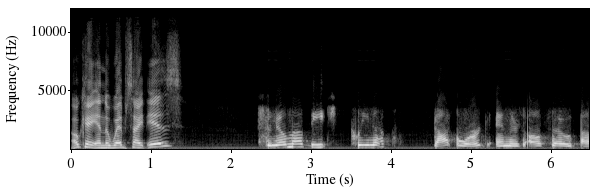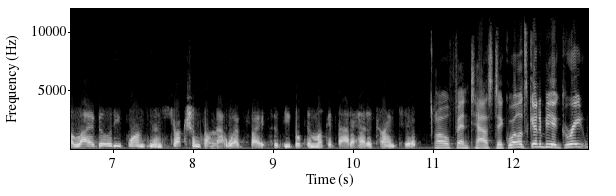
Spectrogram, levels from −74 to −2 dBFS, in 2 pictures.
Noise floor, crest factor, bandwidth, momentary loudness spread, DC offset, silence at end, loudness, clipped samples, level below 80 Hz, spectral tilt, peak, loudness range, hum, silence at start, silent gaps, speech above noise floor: -46 dBFS; 18 dB; 11 kHz; 5 LU; under 0.1%; 0 s; -20 LUFS; under 0.1%; -50 dBFS; -5 dB/octave; -2 dBFS; 2 LU; none; 0 s; none; 27 dB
